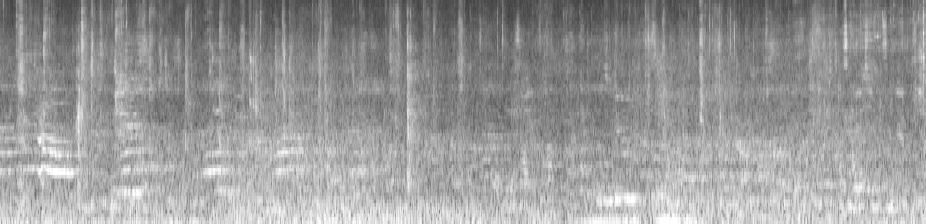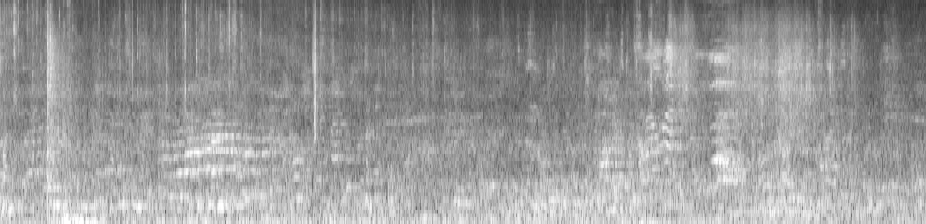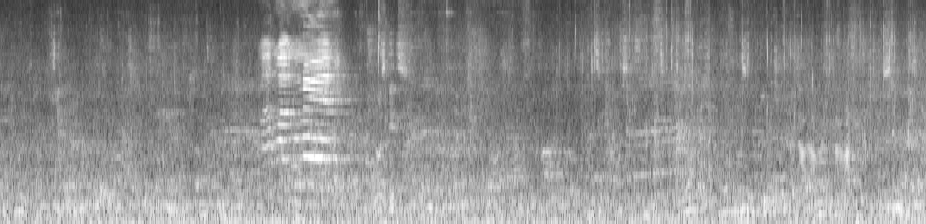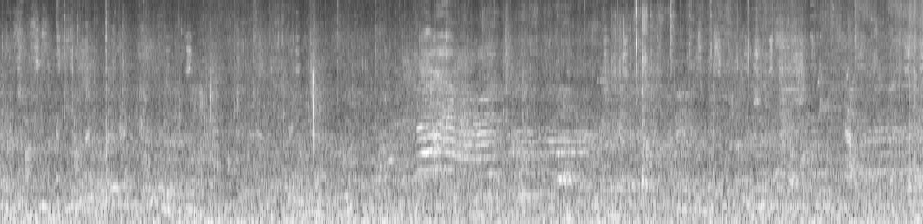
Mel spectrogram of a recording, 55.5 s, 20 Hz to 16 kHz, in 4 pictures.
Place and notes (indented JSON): {
  "title": "Sanderstraße, Berlin, Deutschland - car-free Sunday afternoon",
  "date": "2021-06-06 15:20:00",
  "description": "listening to street sounds, Sunday afternoon early Summer, all cars have temporarily been removed from this section of the road, in order to create a big playground for kids of all ages, no traffic, no traffic noise, for an afternoon, this street has become a sonic utopia.\n(Sony PCM D50, Primo EM172)",
  "latitude": "52.49",
  "longitude": "13.43",
  "altitude": "47",
  "timezone": "Europe/Berlin"
}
